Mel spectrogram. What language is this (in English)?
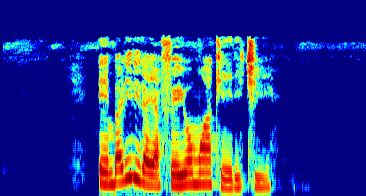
Ganda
